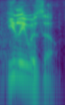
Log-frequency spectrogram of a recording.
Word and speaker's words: Elie Wiesel: Do I have that right on the pronunciation? Elie Wiesel. Elie Wiesel.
